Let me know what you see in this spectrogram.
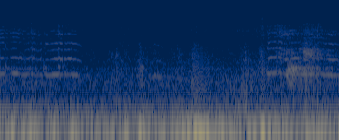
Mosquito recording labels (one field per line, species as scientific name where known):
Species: Culex pipiens complex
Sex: female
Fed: unfed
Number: one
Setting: cup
